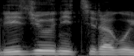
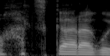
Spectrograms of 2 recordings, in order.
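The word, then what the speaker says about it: 二十日: 뒤에도 코노 병원가 하츠카카라 20일을 리주니치라고 읽지 않고 하츠카라고 읽습니다.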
